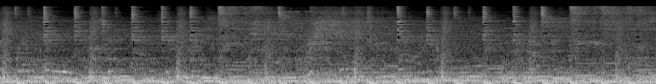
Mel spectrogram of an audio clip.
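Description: A live heavy metal band playing loud: distorted electric guitars over a drum kit, keeping a steady driving beat.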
